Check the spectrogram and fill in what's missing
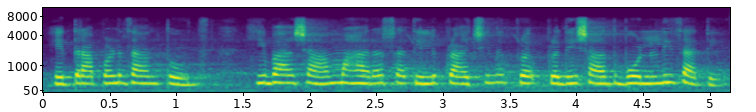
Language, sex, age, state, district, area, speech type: Marathi, female, 18-30, Maharashtra, Satara, urban, spontaneous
